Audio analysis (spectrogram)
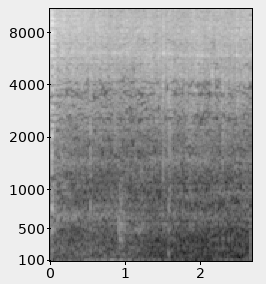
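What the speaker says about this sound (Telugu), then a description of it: "అది మగ్గే వరకు ఇలా వేపాలి" Tomatoes frying with ginger-garlic paste and onions for a mutton curry, a steady close sizzle throughout with a few soft stirring scrapes, no voices.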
